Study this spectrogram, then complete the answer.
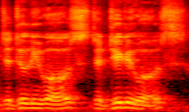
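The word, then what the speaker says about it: Duluoz: He also mentions the first Duluos ancestor in North America, Baron Luie Alexandro Deiak, excuse me, Dulio Dulio. I was corrected on my pronunciation.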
